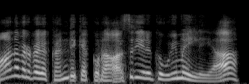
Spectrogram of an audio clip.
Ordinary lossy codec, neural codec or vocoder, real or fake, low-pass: AAC, 48 kbps; codec, 16 kHz in and 24 kHz out, 0.9 kbps, LongCat-Audio-Codec, four codebook decoder; fake; 10.8 kHz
